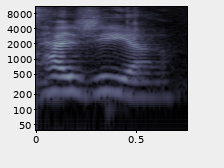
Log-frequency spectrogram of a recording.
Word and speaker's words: Hajia: It's not Haxia. Huh? How do you say it? My It's surname. Hajia. Hajia. She's Albanian.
